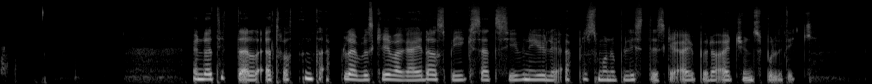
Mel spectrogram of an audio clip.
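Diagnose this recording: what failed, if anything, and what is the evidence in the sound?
Nothing failed here: listening across the speech, no stage of the chain leaves any mark, so there's nothing to diagnose.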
